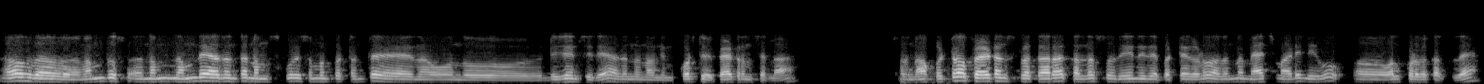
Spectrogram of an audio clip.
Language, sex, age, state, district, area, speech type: Kannada, male, 45-60, Karnataka, Bangalore Urban, urban, conversation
